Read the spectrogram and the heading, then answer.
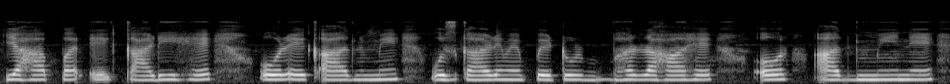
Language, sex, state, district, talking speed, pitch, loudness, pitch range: Hindi, female, Himachal Pradesh, Shimla, 115 wpm, 220 Hz, -16 LUFS, 210-220 Hz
